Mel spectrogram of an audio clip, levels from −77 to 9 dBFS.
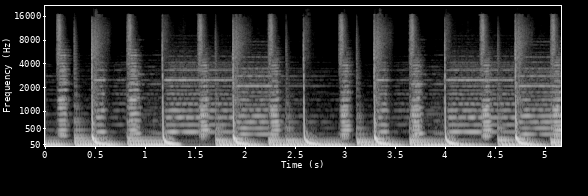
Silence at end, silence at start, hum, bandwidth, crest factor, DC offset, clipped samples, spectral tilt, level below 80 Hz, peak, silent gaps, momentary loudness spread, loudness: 0 s; 0 s; none; 18 kHz; 10 dB; under 0.1%; under 0.1%; -5 dB/octave; -14 dBFS; 0 dBFS; none; 4 LU; -13 LUFS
